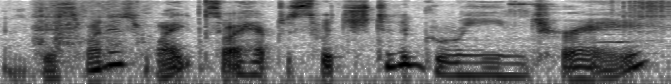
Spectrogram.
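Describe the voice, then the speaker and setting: A woman vlogging at home while diamond painting, reading aloud and chatting in a self-deprecating way, with a slightly stuffy nose and frequent soft whispers. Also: on the low side, big pitch swings, normal speed, gravelly, a little hiss or hum. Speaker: crafting vlogger.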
